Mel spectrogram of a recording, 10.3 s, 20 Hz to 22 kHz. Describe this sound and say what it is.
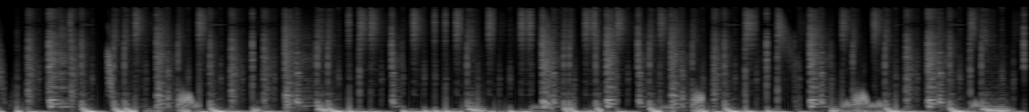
Experimental drums 03
140bpm, computer, electronic, FL-STUDIO, glitch, Illformed, loop, vst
